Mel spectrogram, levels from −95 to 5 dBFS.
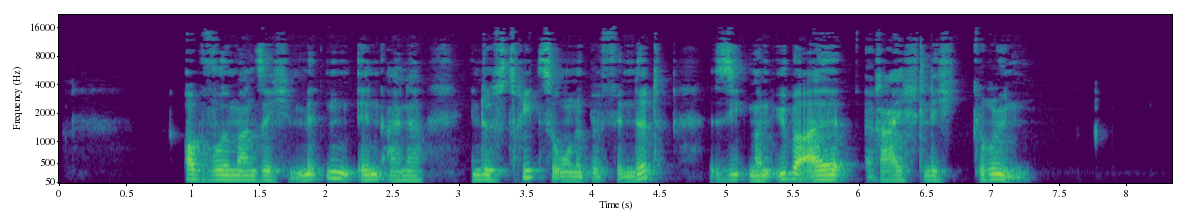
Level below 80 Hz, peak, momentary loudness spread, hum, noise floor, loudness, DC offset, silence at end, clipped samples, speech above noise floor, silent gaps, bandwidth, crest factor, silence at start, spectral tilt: -62 dBFS; -2 dBFS; 11 LU; none; -82 dBFS; -21 LUFS; under 0.1%; 1.1 s; under 0.1%; 62 dB; none; 15.5 kHz; 20 dB; 0.95 s; -4.5 dB/octave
